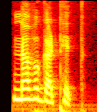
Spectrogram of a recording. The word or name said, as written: नव-गठित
